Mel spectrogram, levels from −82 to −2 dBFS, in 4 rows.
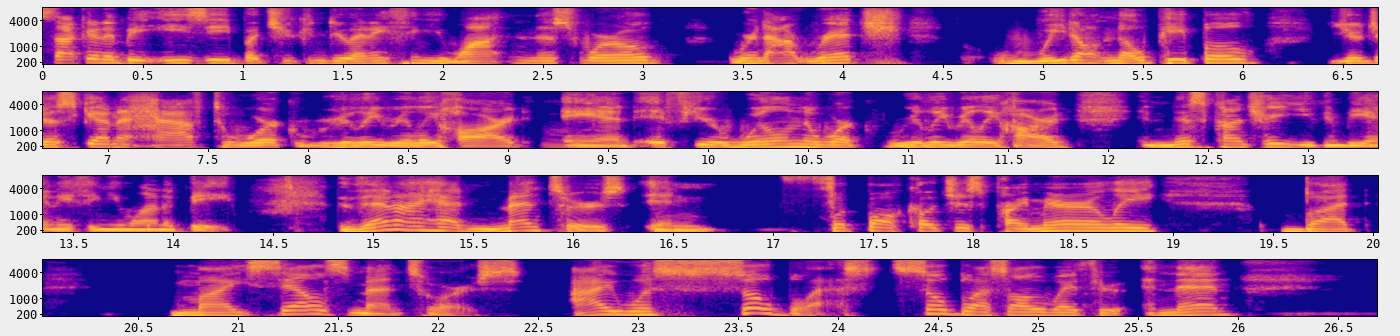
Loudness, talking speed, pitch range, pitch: -15 LUFS, 175 wpm, 125-165 Hz, 140 Hz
